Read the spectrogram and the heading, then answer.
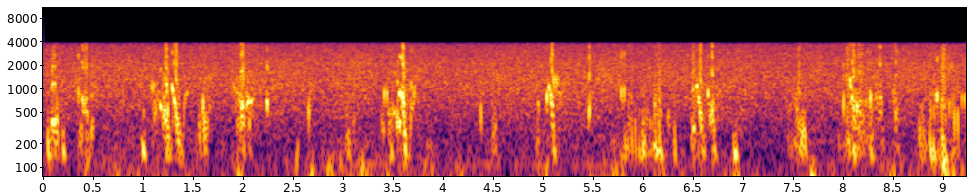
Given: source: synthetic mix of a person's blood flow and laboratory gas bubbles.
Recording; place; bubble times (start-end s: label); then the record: Doppler ultrasound of blood flow; subclavian vein
0.04-0.26 s: bubbles
0.33-0.56 s: bubbles
0.94-1.48 s: bubbles
1.52-1.70 s: bubbles
1.88-2.15 s: bubbles
2.21-2.28 s: bubbles
2.62-2.74 s: bubbles
3.02-3.14 s: bubbles
3.38-3.75 s: bubbles
4.33-4.42 s: bubbles
4.46-4.55 s: bubbles
4.92-4.96 s: bubbles
5.00-5.28 s: bubbles
5.42-5.50 s: bubbles
5.72-6.36 s: bubbles
6.46-6.77 s: bubbles
6.88-7.00 s: bubbles
7.42-7.67 s: bubbles
7.92-8.42 s: bubbles
8.49-8.59 s: bubbles
8.74-9.24 s: bubbles
From the record:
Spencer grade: 3 (all of the cardiac periods contain showers or single bubble signals, but not dominating or overriding the cardiac motion signals); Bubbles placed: anywhere in the cardiac cycle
